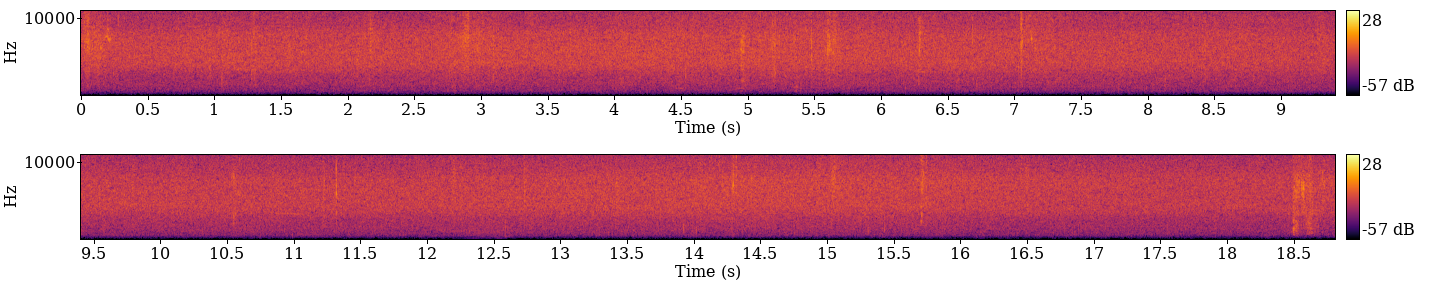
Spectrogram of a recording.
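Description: Steady, even outdoor hiss with a few faint, light ticks scattered through it.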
